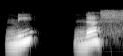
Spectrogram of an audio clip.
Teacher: And because it has a shadda, it effectively means that there's 2 sheens here, and I have to make enough noise and then give it enough time so that anyone listening knows that there are 2 sheens in that one place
